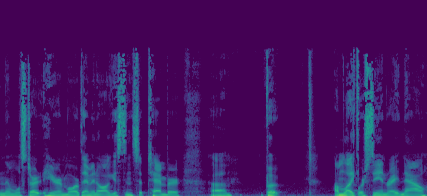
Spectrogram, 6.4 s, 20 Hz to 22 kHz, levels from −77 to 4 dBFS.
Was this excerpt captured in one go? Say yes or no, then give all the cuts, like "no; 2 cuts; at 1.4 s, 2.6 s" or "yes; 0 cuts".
no; 2 cuts; at 1.2 s, 5.4 s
